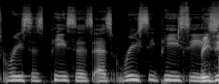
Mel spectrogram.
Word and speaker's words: Reese's Pieces: I fully admit Reissi PC is not correct. It is Reese's Pieces.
